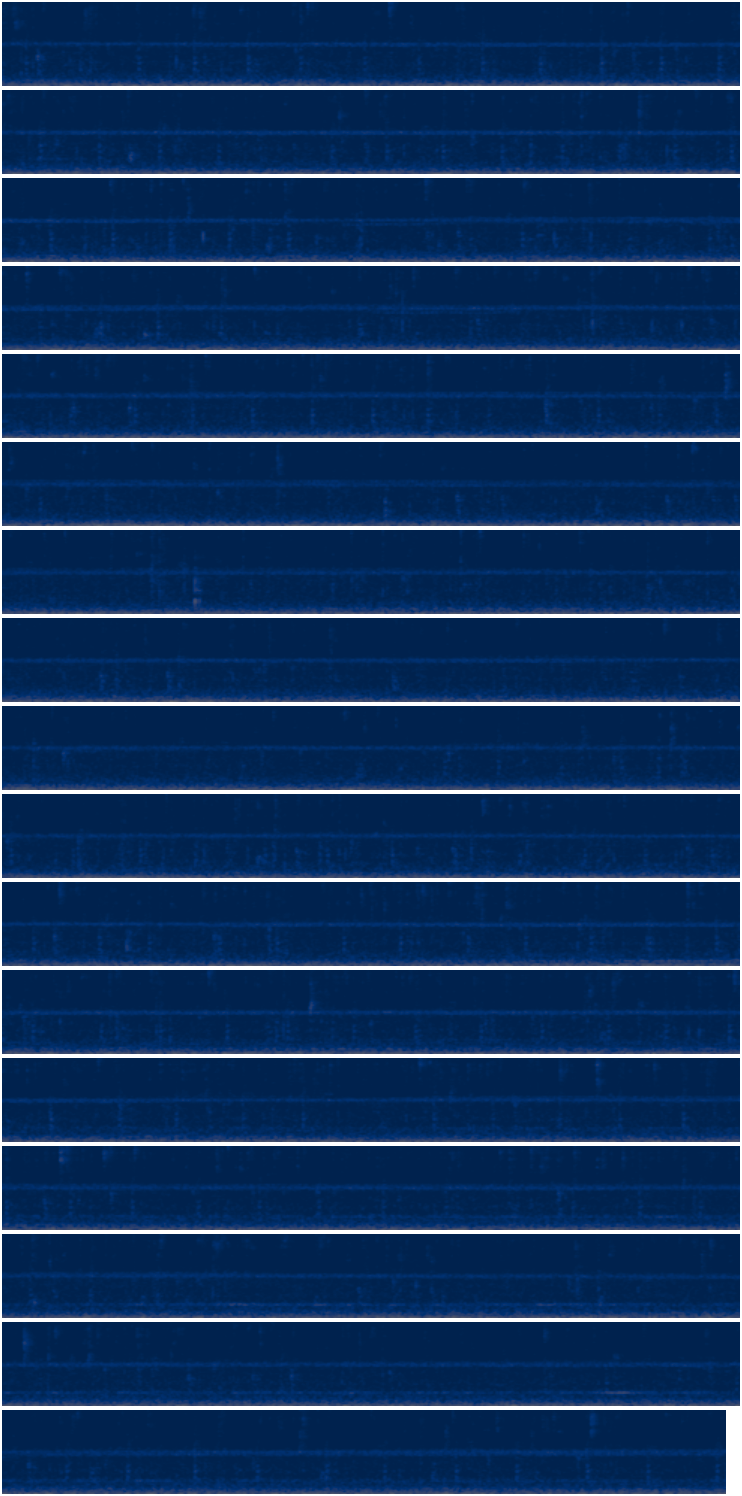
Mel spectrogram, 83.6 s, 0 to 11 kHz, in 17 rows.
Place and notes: Waters Edge - Severe Warned Storm Part 2
A line of severe warned storms came across the metro in the evening which put us under a Sever Thunderstorm warning and a Tornado warning for the adjacent county. The outdoor warning sirens can be heard early in the recording for the Severe Thunderstorm warning and then later from the adjacent county for the tornado warning. Rainfall rates at the beginning of the storm were measured by my weather station at 8.6 inches per hour and we got about 1.25 inches in a half hour. Luckily we didn't get much wind so there was no damage.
